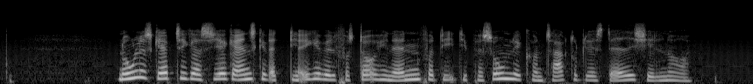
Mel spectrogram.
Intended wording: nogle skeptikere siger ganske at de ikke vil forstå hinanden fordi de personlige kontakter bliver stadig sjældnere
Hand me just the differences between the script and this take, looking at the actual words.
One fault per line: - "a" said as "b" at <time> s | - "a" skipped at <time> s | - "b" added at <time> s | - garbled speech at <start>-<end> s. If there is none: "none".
none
